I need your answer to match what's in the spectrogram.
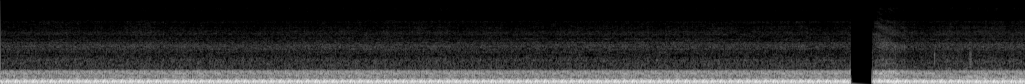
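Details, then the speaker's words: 2006 Chevy Silverado LBZ Duramax diesel with DSP5 switch and tune, idling after install of a 5-inch straight pipe with flow-through muffler and 8-inch tip, cat removed; recorded near tailpipe: deep, even, throaty rumble about two beats a second, ground vibrating; healthy normal idle. "And the video doesn't do justice, but the ground is like vibrating near this uh tip. It's really uh awesome near the tailpipe. So, the 8-in tip definitely makes it sound uh louder or not louder, but deeper, uh throatier."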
